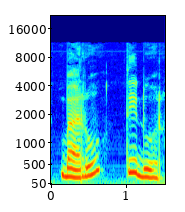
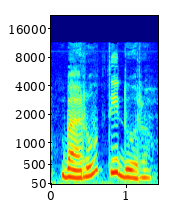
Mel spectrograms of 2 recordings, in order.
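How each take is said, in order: First: Said in the usual way. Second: Lent, chaque mot bien posé; lent et articulé. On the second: Shown as a demonstration. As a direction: dicter lentement pour que l'élève répète. (prof qui dicte aux élèves, lentement) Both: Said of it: "je vais prononcer lentement".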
